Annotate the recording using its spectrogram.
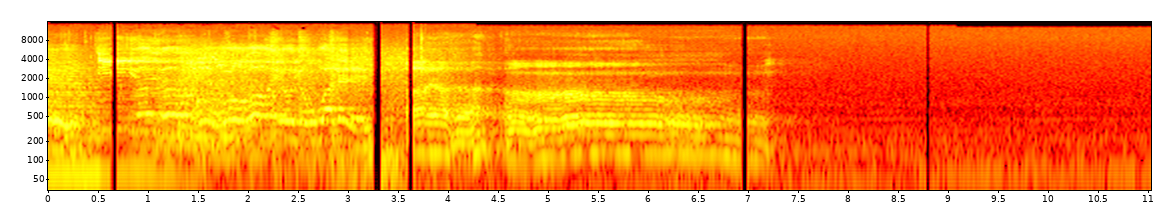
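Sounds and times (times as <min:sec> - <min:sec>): man chanting a long cry: 0:03.7 - 0:07.5.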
